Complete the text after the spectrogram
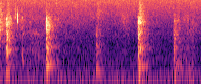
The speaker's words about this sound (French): Puis, au bout d'un moment, elle a frappé à la porte.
